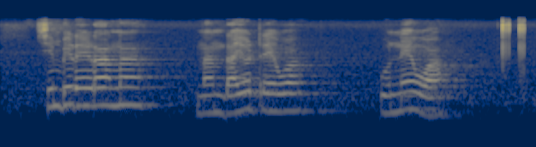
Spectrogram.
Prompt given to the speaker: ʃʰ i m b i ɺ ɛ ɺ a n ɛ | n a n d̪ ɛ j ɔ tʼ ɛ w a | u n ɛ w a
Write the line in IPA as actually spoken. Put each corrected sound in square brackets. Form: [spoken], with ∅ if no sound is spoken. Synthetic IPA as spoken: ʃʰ i m b i ɺ ɛ ɺ a n [a] | n a n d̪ [a] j ɔ tʼ ɛ w a | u n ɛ w a

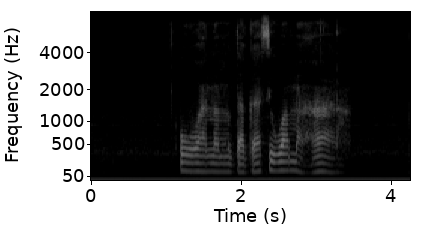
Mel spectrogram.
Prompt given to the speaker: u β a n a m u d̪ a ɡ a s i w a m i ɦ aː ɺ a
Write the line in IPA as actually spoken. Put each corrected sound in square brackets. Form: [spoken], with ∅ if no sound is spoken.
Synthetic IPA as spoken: u [w] a n a m u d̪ a ɡ a s i w a m [a] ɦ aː ɺ a

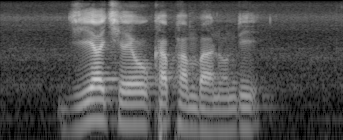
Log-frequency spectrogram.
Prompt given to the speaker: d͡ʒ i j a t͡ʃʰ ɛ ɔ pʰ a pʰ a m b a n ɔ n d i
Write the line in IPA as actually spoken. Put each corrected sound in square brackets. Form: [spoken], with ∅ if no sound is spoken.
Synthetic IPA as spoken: d͡ʒ i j a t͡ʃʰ ɛ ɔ [kʰ] a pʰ a m b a n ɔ n d i

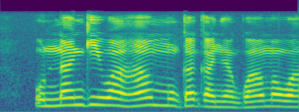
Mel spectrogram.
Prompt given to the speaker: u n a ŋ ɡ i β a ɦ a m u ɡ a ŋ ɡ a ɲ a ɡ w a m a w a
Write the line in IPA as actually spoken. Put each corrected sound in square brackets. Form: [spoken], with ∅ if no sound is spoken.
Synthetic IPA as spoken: u n a ŋ ɡ i [w] a ɦ a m u ɡ a [∅] ɡ a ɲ a ɡ w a m a w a

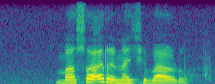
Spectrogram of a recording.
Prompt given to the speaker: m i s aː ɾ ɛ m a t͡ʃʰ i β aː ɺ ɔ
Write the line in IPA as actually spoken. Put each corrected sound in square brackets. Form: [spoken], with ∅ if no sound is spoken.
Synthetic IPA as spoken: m [a] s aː ɾ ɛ [n] a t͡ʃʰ i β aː ɺ ɔ

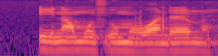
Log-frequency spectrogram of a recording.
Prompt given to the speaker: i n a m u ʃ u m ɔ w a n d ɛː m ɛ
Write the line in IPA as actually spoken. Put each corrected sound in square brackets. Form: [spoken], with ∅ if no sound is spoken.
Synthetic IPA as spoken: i n a m u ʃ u m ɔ w a n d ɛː m ɛ

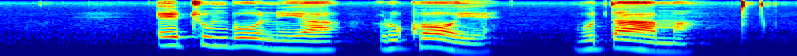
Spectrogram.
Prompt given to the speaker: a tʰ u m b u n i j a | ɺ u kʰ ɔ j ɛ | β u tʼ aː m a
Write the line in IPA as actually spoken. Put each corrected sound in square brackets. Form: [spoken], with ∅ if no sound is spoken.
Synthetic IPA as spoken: [e] tʰ u m b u n i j a | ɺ u kʰ ɔ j ɛ | β u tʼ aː m a

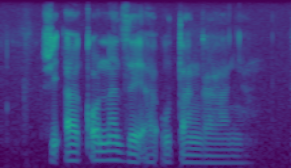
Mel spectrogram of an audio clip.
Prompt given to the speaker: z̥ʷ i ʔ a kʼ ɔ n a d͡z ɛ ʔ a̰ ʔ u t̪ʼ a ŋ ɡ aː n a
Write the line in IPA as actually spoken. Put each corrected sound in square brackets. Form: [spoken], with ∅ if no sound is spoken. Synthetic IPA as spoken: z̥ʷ i ʔ a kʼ ɔ n a d͡z ɛ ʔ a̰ ʔ u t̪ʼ a ŋ ɡ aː [ɲ] a

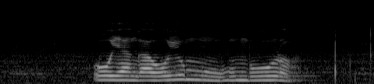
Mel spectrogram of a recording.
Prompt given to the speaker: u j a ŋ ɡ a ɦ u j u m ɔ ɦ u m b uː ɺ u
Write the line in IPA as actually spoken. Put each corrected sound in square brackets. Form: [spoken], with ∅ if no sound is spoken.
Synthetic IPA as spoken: u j a ŋ ɡ a ɦ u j u m [u] ɦ u m b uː ɺ [ɔ]

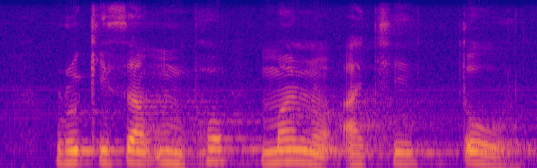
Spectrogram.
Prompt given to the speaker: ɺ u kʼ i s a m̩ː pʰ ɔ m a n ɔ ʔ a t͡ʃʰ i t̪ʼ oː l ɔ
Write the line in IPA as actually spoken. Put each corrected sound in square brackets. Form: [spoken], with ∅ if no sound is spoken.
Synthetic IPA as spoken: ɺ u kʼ i s a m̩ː pʰ ɔ m a n ɔ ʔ a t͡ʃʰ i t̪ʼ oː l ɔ

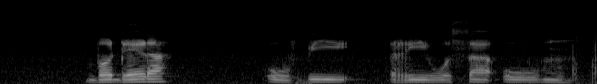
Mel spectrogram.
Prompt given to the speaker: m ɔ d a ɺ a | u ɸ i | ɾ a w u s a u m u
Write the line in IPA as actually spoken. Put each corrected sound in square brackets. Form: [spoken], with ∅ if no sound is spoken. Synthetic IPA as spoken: [b] ɔ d [ɛ] ɺ a | u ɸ i | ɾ [i] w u s a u m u

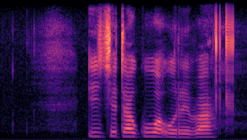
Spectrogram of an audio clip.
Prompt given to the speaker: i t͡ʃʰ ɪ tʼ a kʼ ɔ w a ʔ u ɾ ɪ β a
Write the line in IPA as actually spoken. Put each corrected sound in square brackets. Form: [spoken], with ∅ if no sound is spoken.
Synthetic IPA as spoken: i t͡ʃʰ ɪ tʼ a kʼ [u] w a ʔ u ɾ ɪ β a

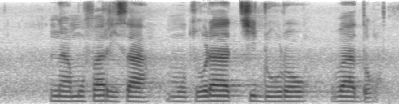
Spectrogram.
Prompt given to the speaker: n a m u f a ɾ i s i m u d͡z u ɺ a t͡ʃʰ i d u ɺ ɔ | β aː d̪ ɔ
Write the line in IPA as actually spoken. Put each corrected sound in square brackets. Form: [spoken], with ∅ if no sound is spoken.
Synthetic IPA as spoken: n a m u f a ɾ i s [a] m u d͡z u ɺ a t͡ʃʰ i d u ɺ ɔ | β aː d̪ ɔ

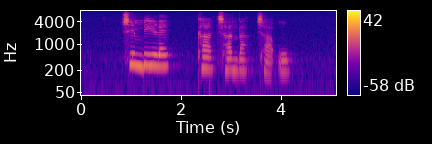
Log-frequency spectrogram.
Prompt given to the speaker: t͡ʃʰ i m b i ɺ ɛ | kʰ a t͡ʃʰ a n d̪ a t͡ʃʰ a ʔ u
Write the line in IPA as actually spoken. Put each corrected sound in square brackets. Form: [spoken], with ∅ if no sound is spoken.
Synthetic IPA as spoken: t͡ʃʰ i m b i ɺ ɛ | kʰ a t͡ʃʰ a n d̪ a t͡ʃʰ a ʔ u

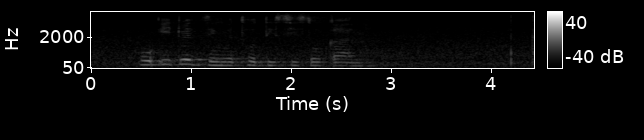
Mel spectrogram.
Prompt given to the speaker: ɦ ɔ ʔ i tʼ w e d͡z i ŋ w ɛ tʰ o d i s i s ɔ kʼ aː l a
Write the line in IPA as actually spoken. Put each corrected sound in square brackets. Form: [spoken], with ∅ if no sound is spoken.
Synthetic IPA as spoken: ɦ [u] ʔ i tʼ w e d͡z i ŋ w ɛ tʰ o d i s i s ɔ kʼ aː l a

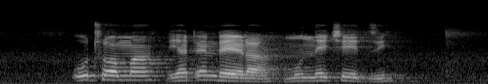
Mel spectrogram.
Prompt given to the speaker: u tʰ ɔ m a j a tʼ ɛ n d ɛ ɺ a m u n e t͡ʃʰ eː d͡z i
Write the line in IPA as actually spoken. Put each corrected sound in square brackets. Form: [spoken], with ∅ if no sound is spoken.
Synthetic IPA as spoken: u tʰ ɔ m a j a tʼ ɛ n d ɛ ɺ a m u n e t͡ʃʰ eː d͡z i

